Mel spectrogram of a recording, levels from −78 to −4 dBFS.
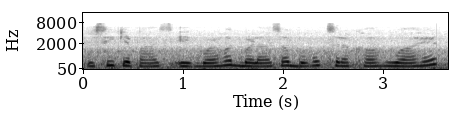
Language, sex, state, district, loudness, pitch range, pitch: Hindi, female, Jharkhand, Palamu, -14 LUFS, 215-250 Hz, 220 Hz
